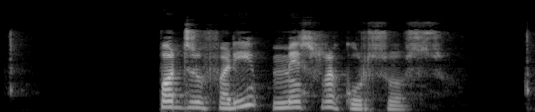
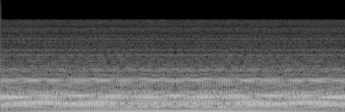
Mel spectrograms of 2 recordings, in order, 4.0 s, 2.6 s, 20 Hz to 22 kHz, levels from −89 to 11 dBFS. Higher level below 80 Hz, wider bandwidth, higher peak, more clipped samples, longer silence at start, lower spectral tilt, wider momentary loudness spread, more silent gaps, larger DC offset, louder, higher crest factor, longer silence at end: second, -72 dBFS vs -24 dBFS; about the same, 10.5 kHz vs 11 kHz; about the same, -6 dBFS vs -4 dBFS; neither; first, 1.2 s vs 0 s; second, -2.5 dB/octave vs -7.5 dB/octave; first, 12 LU vs 1 LU; neither; neither; second, -25 LUFS vs -17 LUFS; first, 22 dB vs 12 dB; first, 0.7 s vs 0 s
